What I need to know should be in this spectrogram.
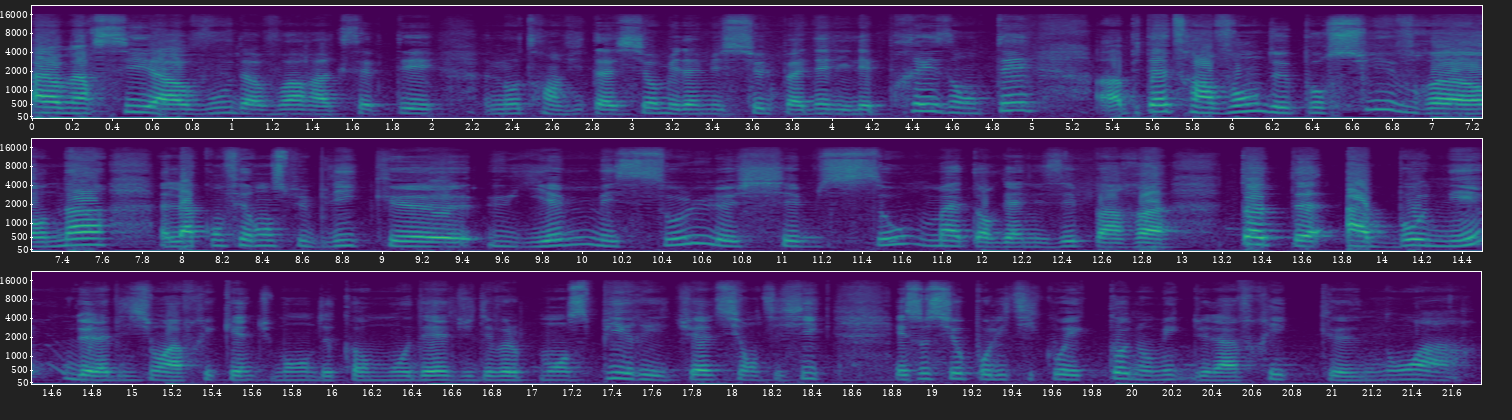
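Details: Adult speaker; Normal voice.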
